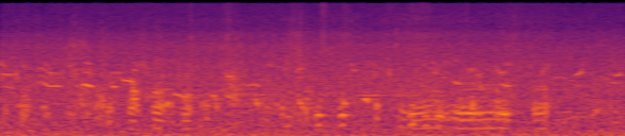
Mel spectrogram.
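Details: Several hens cluck together, with short stacked clucks and a few drawn-out higher notes near the end over constant low background noise.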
